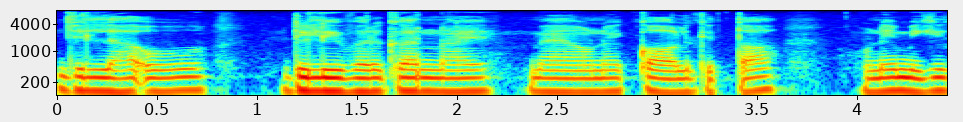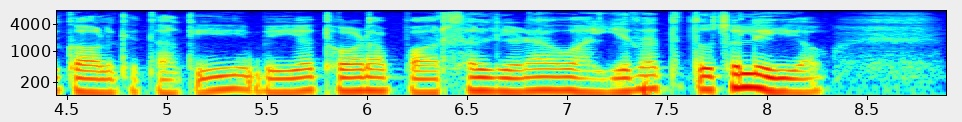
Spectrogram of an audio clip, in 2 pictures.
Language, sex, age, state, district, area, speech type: Dogri, male, 18-30, Jammu and Kashmir, Samba, rural, spontaneous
